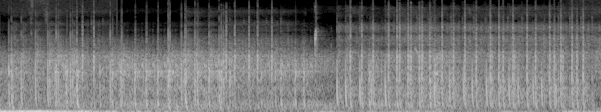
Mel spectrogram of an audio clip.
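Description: Loud automatic gunfire from combat near Pokrovsk rattles in rapid, continuous bursts over a deep rumbling low end, with no voices.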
